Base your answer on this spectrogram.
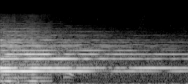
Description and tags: bozina gigante
Bozina de un pavellon deportivo
bozina, deportes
